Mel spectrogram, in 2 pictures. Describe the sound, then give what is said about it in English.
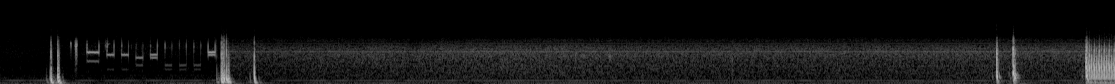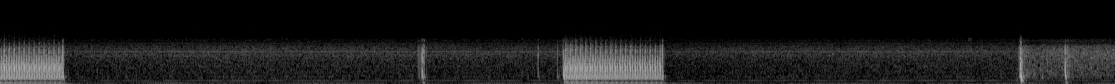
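A 1974 telephone call is placed from a number 5 crossbar line in Lynbrook, Long Island, to the 775 prefix in area code 919. Quick dialing tones open over steady line hiss, followed by two separate one-second tone bursts and scattered clicks. “The telephone recordings in the first part of this program were made in 1974 from my Lynbrook, Long Island, number 5 crossbar line. Here's a call to the 775 prefix in North Carolina's area code 919.”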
